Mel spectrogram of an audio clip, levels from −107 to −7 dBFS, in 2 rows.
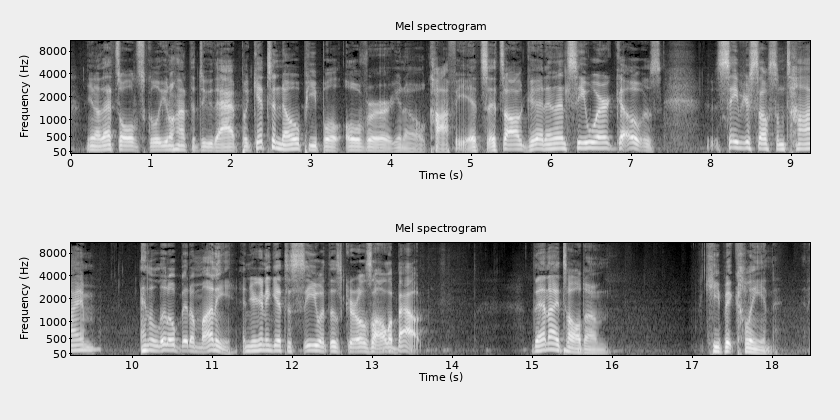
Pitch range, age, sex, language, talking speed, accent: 105-140 Hz, 40-59, male, English, 190 wpm, American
